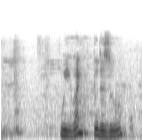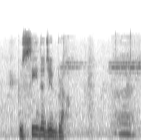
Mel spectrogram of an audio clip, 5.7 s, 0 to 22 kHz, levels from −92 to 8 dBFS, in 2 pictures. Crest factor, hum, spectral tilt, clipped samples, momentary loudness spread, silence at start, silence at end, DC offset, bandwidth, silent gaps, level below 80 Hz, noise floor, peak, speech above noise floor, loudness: 16 dB; none; -5.5 dB/octave; under 0.1%; 21 LU; 0.05 s; 0 s; under 0.1%; 8.8 kHz; none; -64 dBFS; -58 dBFS; -12 dBFS; 34 dB; -26 LUFS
